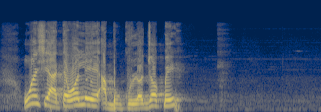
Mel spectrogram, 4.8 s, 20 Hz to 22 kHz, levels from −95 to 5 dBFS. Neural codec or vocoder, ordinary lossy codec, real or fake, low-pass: none; none; real; 10.8 kHz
